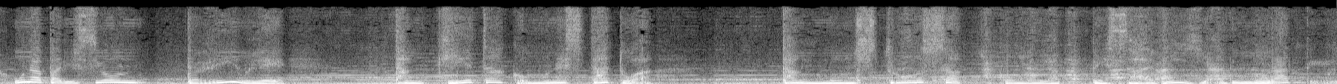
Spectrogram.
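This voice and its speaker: A woman playing the solemn storyteller of a gothic radio drama, narrating in a deliberate, suspenseful way. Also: fairly low pitch. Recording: music under the narration. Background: music.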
